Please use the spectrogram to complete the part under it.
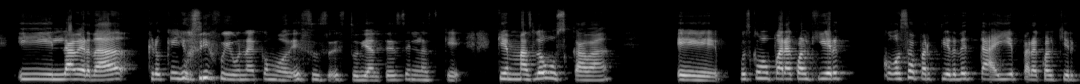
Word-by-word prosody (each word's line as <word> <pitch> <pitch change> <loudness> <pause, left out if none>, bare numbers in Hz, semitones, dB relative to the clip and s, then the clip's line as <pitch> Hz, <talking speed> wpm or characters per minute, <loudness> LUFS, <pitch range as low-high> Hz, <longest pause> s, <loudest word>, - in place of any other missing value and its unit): Y 240 -1 -1
la 235 0 +8
verdad, 225 +2 +6 0.2
creo 240 -1 -2
que 270 +1 -4
yo 280 - +1
sí 300 +6 +3
fui 275 -5 -4
una 220 0 -3
como 220 -5 -6
de 210 +6 -3
sus 220 -2 -10
estudiantes 205 -1 -4
en 220 -2 -9
las 200 -1 -9
que - - -10 0.3
que 260 -2 +4
más 240 -1 +2
lo 270 +1 +6
buscaba, 245 -5 -2 0.6
eh, 200 -4 +1
pues, 245 0 -4
como 275 -1 -1
para 255 -1 +6
cualquier 260 +1 +2 0.4
cosa, 260 +4 -2
partir 245 -1 -2
detalle, 245 -2 -1
para 220 -2 -2
cualquier 220 -1 -4
235 Hz, 165 wpm, -22 LUFS, 215-255 Hz, 0.6 s, la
